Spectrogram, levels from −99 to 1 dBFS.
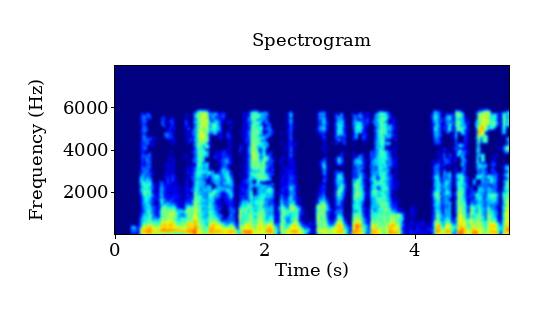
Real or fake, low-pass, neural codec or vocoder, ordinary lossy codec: real; 7.2 kHz; none; MP3, 24 kbps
